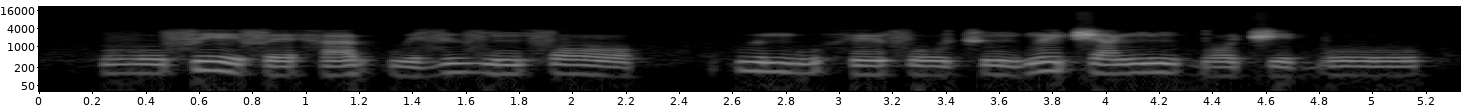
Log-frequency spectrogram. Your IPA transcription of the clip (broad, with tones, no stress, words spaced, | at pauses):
ɣo˧ feː˦˨fɛ˨ha˨˦kʷe˨ zɨ˦vũ˧fɔ˦˨ | kʷe˦mu˨˦ hɛ̃˨foː˨t͡ʃũ˨ bɛ̃˦t͡ʃa˧ŋĩ˧ ɡ͡bɔ˨t͡ʃe˨ ɡoː˦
